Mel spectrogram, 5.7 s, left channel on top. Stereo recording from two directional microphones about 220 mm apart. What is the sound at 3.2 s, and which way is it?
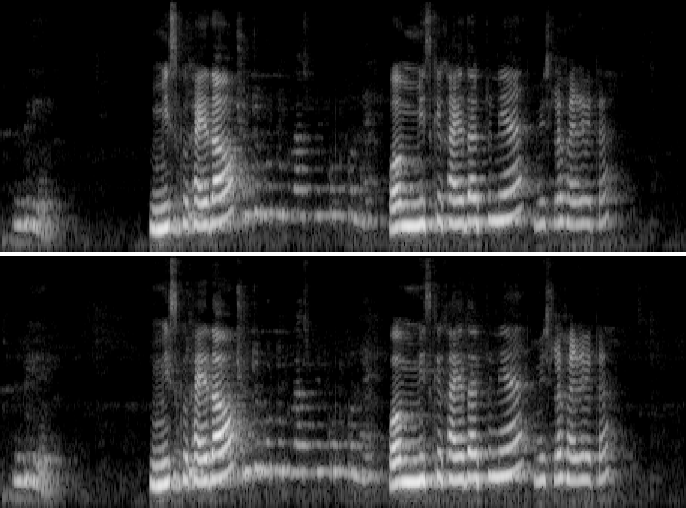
Child singing, 5° left (ahead or behind).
